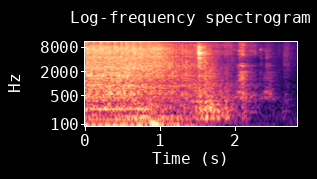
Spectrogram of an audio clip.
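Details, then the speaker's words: Land Rover 2.25 petrol engine test-run before rebuild install, rough idle dying at shut-off with a few sharp pops blamed on fuel from a dirty carburettor with green deposits blocking small ball valves; the carburettor needs rebuilding. "Very annoying. I could hear it popping a little bit. That'll be the um fuel. We don't want that to be happening when we fire up the new engine and be wondering why."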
